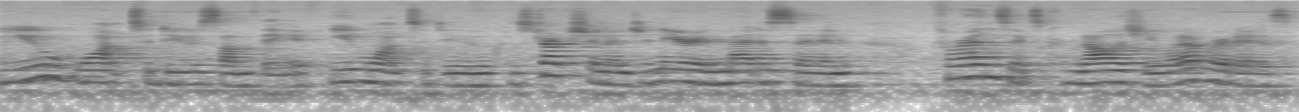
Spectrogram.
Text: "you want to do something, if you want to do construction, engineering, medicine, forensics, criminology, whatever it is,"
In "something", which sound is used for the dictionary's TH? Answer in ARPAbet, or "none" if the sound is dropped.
TH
